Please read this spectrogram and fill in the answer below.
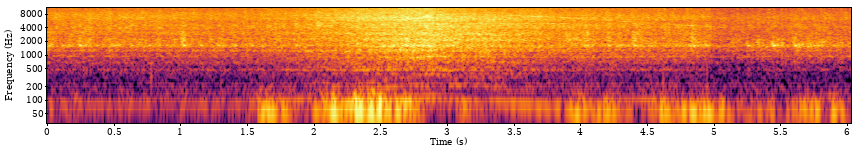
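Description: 1984 Mercedes-Benz 300D's five-cylinder turbodiesel idling, heard from inside the cabin, a steady low rumble. About two seconds in it swells briefly with a rising hiss, then settles back to idle.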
